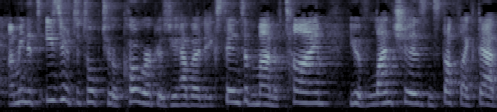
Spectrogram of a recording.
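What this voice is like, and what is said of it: South African accent. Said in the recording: “God bless my accent ... I love your accent, where are you from? And then I'd be like, South Africa.”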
